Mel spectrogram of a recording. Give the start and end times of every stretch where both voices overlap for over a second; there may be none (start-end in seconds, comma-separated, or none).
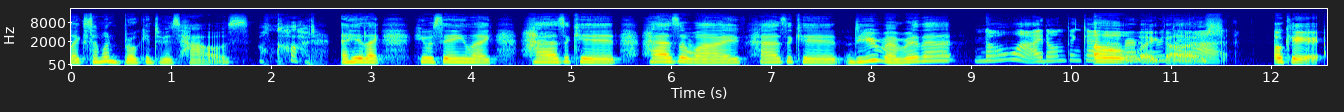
10.2-11.5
